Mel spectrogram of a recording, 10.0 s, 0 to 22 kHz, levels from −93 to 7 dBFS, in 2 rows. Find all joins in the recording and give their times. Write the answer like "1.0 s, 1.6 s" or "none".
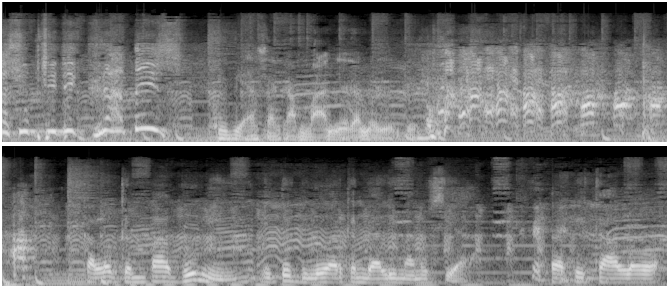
none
